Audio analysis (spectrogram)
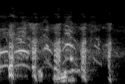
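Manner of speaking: high sudden laugh; burst of laughter. Real, not acted. [name], recalling being called broke, bursting into laughter. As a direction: let out a surprised laugh. Reacts to the insult.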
